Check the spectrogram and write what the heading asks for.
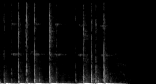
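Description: Typing on a computer keyboard: a quick run of about a dozen keystrokes over a low hum, cutting off suddenly just before the end.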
